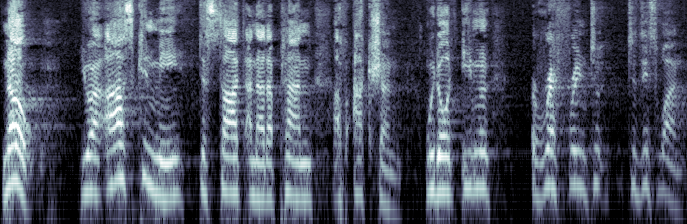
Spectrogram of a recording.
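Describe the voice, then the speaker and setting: Man acting frustrated older man, husky, high-pitched. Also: normal speed, fairly bright tone. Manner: sighing, challenging, insistent. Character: Arthur, frustrated, persistent older community centre man. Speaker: actor in a live radio play. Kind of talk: radio drama acting before an audience. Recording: reverberant hall recording.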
